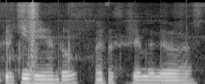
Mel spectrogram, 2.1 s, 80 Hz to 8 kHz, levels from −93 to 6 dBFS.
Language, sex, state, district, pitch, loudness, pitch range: Hindi, male, Jharkhand, Jamtara, 120 Hz, -19 LUFS, 115-125 Hz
